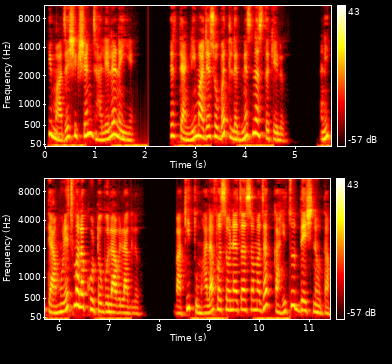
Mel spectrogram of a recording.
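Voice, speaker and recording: A woman's voice: mid-range voice, a little mellow, voice pushed down, close to an everyday voice. A woman voicing a naive, earnest young village daughter-in-law in a narrated cartoon moral story.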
